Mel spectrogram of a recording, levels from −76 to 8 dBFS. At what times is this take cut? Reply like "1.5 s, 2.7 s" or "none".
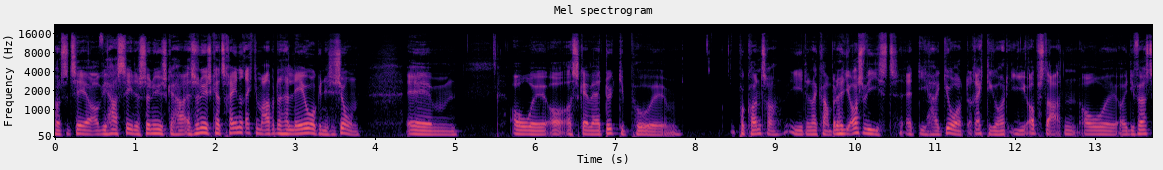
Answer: none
